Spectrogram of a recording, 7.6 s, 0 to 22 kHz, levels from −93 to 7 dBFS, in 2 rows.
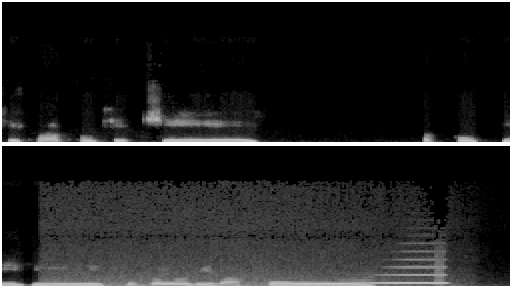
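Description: A noise suppressor is working on the speech from start to finish, estimating which frequency bands hold steady noise and pulling them down by about 18 dB frame by frame. The background therefore drops away in the gaps and returns under each phrase. From around 4 s the room noise rises by about 21 dB, to sit about 19 dB below the speech, giving the suppressor more to fight.

At 6.22 s a loudspeaker feedback squeal begins. The microphone is picking up the loudspeaker it drives, and at 608 Hz the loop's gain has passed one, so that frequency feeds on itself. It swells over roughly 0.7 s into a steady tone about as loud as the speech and holds until 7.18 s.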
